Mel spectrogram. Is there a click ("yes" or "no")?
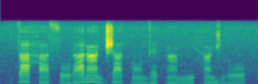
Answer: no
